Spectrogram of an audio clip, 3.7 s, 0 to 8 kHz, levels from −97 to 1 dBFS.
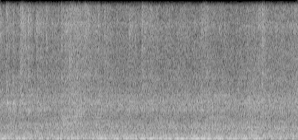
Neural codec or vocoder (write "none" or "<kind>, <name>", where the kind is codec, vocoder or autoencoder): vocoder, BigVGAN v2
